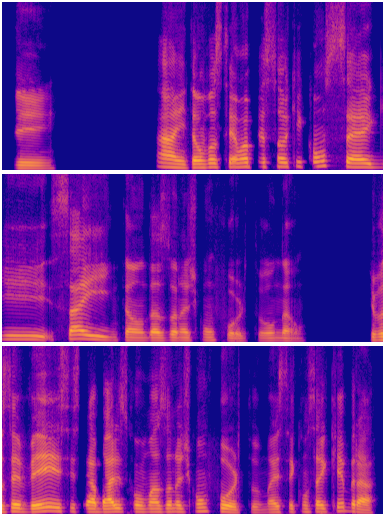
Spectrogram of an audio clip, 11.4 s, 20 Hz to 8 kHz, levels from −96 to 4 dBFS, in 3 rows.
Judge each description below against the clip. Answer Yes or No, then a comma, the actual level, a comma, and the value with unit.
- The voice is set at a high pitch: No, medium, 155 Hz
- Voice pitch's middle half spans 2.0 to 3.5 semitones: No, average, 4.9 semitones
